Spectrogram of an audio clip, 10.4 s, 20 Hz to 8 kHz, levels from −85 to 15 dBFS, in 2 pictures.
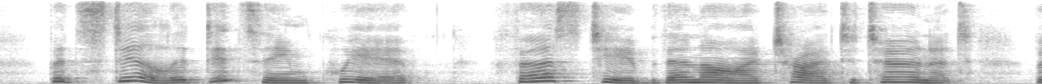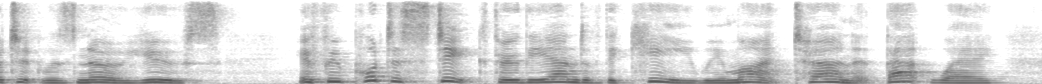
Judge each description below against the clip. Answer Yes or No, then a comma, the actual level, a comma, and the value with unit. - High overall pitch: Yes, high, 225 Hz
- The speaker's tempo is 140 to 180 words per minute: No, fast, 205 wpm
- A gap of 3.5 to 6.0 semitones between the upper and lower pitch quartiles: Yes, average, 4.6 semitones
